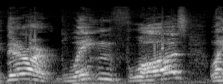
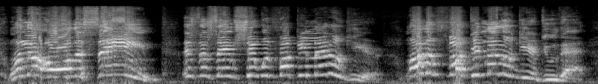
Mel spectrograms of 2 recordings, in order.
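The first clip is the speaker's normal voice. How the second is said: high, loud yelling rant; furious yell; 9 semitones higher, 5 dB louder than usual. Real, not acted. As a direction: scream the frustration.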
